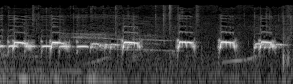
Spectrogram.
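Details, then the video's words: Local zebra dove singing a song said to make other zebra doves answer at once: six short phrases of quick, stuttering, rolling coos at a steady mid pitch, one every second or so, with faint sliding whistles between phrases. "Perkutut lokal suara ini disukai burung perkutut langsung nyaut"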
